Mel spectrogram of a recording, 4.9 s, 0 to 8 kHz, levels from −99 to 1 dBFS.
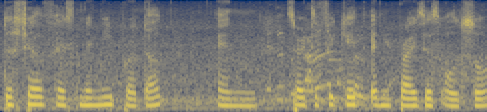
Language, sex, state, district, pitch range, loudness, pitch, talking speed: English, female, Arunachal Pradesh, Lower Dibang Valley, 185-205 Hz, -16 LUFS, 195 Hz, 125 wpm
